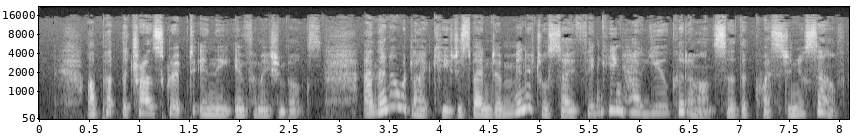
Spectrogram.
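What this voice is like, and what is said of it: British English accent. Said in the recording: “your spoken British English accent with mine”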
